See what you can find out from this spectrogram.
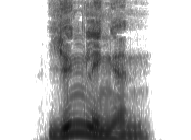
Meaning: dative plural of Jüngling
- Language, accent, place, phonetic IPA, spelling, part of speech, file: German, Germany, Berlin, [ˈjʏŋlɪŋən], Jünglingen, noun, De-Jünglingen.ogg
